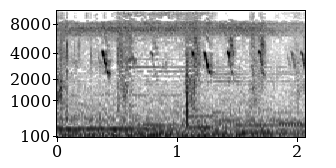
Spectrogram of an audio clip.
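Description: birds chirping

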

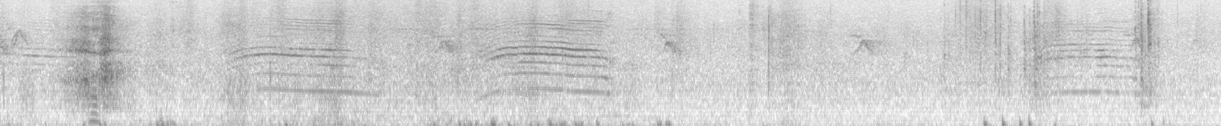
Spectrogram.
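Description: cat meowing

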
